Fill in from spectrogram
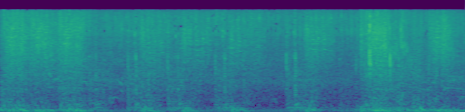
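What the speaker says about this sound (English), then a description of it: "Listen to that rain," Rain pours steadily in the Path of Exile video game, a soft broadband hiss that swells and fades in gentle waves with no voices over it.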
